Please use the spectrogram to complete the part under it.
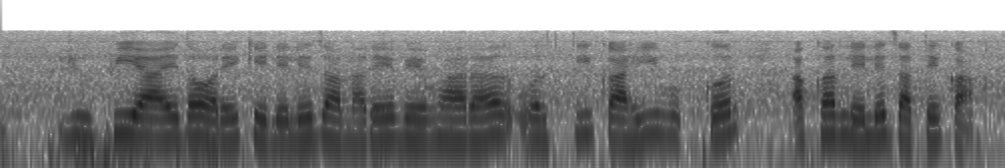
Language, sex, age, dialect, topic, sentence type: Marathi, female, 25-30, Standard Marathi, banking, question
